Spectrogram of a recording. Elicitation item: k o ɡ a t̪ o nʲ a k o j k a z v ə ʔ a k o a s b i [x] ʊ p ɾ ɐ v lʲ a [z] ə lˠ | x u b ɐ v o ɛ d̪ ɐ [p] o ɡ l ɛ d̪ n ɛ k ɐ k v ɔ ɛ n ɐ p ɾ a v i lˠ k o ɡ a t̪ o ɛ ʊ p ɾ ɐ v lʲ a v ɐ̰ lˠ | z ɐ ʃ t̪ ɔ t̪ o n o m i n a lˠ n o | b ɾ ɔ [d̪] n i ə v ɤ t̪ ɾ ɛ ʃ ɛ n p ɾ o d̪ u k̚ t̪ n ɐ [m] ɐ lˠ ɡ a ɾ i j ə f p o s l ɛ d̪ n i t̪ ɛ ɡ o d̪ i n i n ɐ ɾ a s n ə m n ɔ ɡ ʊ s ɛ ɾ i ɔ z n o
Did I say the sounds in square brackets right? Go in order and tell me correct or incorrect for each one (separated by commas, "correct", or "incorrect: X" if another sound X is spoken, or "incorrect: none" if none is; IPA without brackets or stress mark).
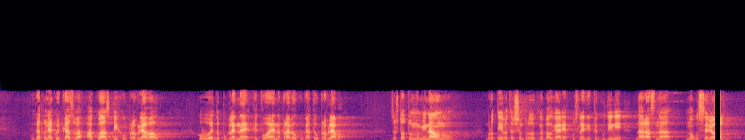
correct, incorrect: v, correct, incorrect: t̪, incorrect: b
